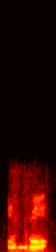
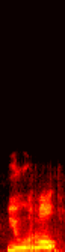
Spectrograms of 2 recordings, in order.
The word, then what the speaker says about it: Euro: Oke, bisa cepet nih ya ke euro. Oke, di sini ada 5,8 euro. Euro itu kan ditulisnya EURO. Sekarang kita nggak bacanya euro lagi, nggak. Tapi udah euro ya, karena EU nya OI. euro.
